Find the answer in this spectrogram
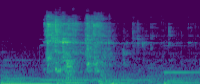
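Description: Sweet vermouth poured into a copper cocktail shaker tin holding ice: a short splash of liquid about half a second in, under soft background music.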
